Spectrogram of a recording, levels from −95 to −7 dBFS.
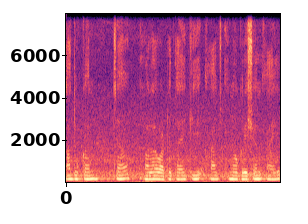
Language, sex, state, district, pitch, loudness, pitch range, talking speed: Marathi, male, Maharashtra, Chandrapur, 165 Hz, -13 LUFS, 160-170 Hz, 140 wpm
